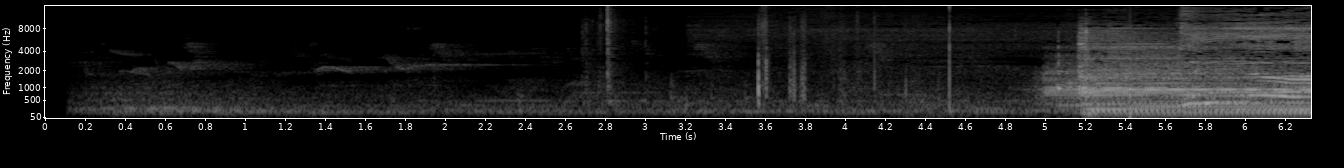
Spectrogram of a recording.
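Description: Faint bird chirps, then a few sharp clicks, then about five seconds in music starts loudly from the Sanyo M-7300L boombox as it plays a cassette tape.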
